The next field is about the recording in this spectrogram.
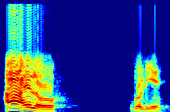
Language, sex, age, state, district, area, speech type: Hindi, male, 45-60, Bihar, Samastipur, urban, conversation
